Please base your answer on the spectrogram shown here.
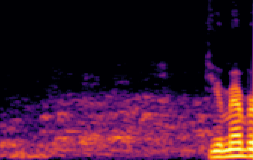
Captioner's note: audience laughing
